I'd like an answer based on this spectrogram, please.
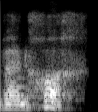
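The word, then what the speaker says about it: Van Gogh: you recognize this gentleman this is Vincent Van hoch which is the correct Dutch pronunciation sometime in the 1880s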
